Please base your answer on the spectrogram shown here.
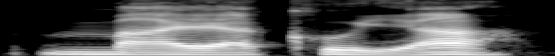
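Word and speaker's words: maracuyá: Maracuya. Maracuya. Maracuya. Uya. I'm not joking. That's how you say it.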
